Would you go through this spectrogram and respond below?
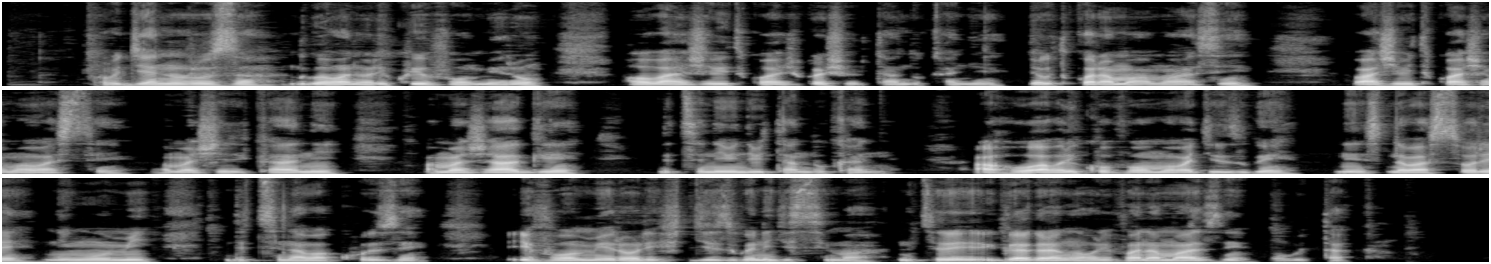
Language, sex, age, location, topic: Kinyarwanda, male, 18-24, Kigali, health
